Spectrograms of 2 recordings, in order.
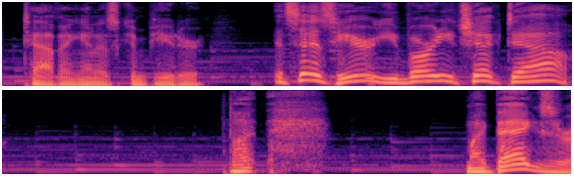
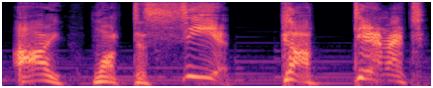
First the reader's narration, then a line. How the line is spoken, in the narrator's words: he shouted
